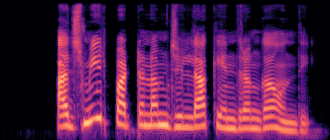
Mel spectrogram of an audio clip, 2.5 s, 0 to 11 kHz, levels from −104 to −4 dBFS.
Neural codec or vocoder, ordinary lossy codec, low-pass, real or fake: none; none; 9.9 kHz; real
